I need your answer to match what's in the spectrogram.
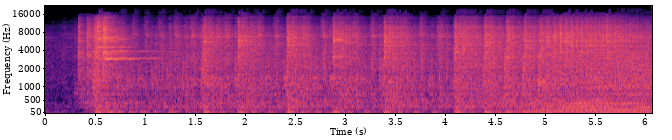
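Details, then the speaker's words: Old Modra generator, small single-cylinder engine, after carburettor replacement and oil change: catches and settles into steady, even chug with a few early stumbles; running fine, sounds much better. "It sounds so much better now."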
